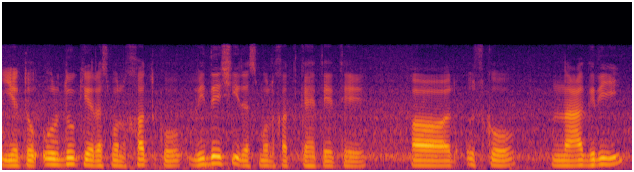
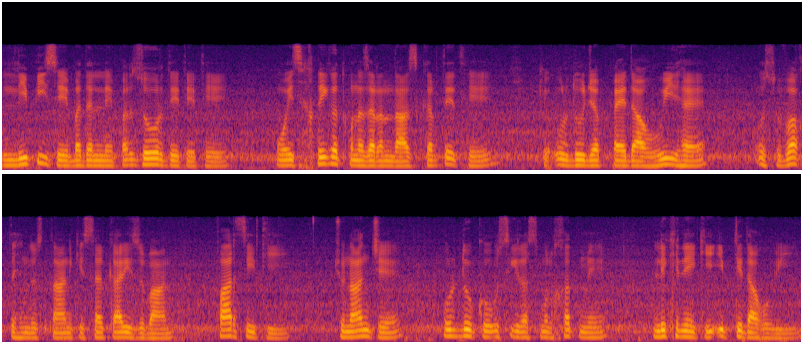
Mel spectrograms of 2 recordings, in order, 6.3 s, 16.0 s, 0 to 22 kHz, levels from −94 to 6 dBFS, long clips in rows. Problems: none marked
